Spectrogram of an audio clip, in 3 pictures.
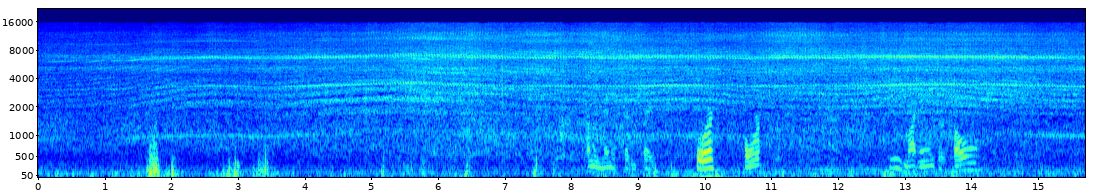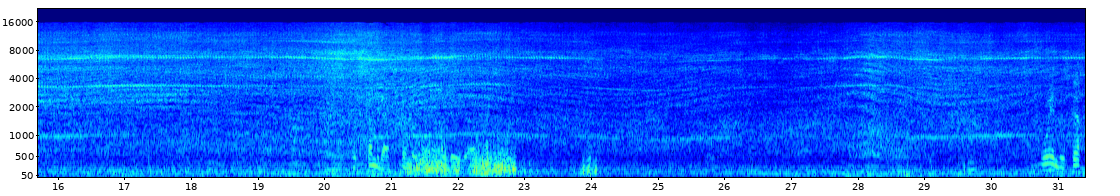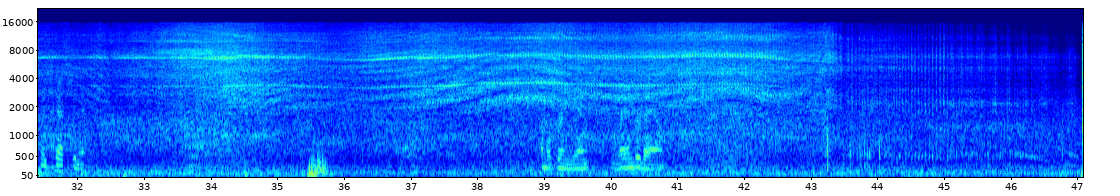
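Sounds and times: rc helicopter motor whine: 0.0 - 47.0
rotor ticking spinning down: 0.1 - 47.0.

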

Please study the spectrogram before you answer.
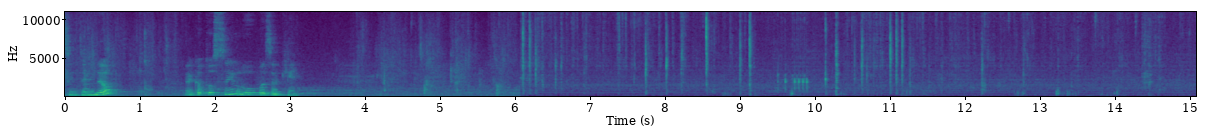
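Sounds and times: wooden spoon mashing food in pot: 4.2 - 15.0.

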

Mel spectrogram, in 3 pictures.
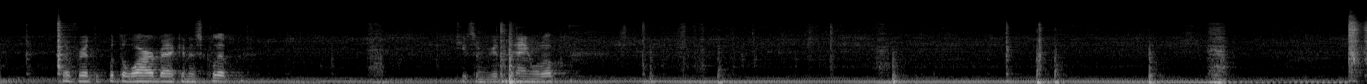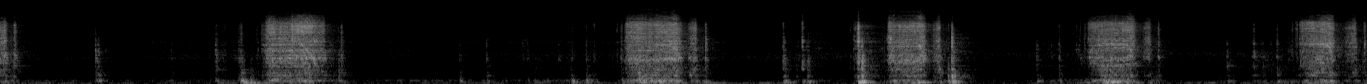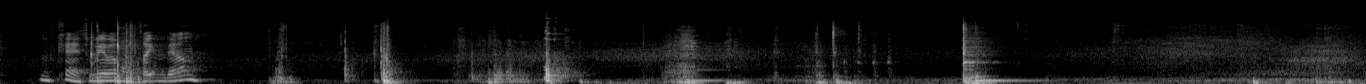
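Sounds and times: steady low hum: 0.0 - 15.7, 27.7 - 41.0
parts being handled: 31.8 - 38.7.

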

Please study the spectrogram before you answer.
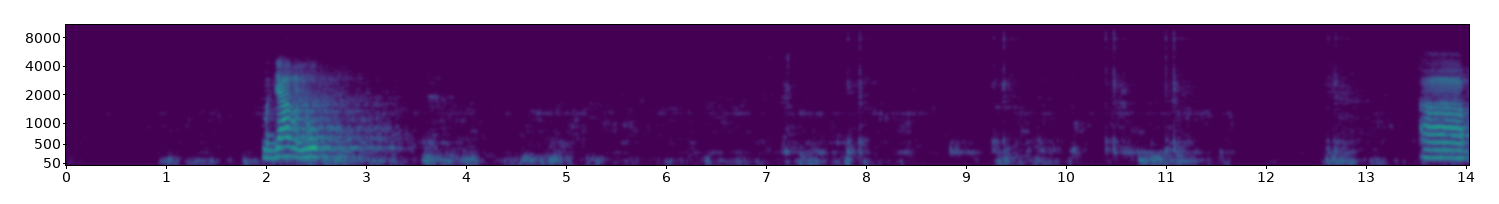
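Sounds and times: low microphone hum: 0.8 - 8.5, 9.3 - 11.6.

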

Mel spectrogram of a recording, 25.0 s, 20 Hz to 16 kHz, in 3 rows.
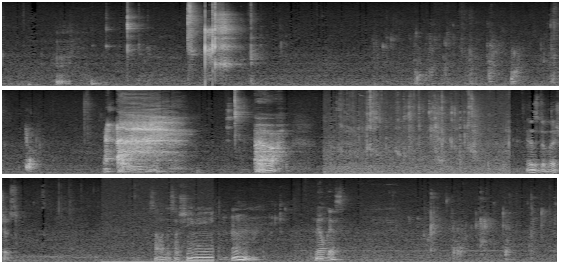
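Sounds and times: sipping and swallowing: 5.5 - 9.1, 22.6 - 25.0.

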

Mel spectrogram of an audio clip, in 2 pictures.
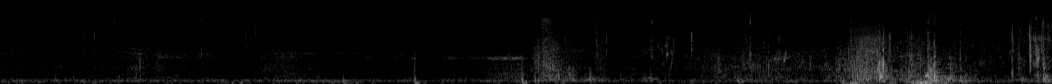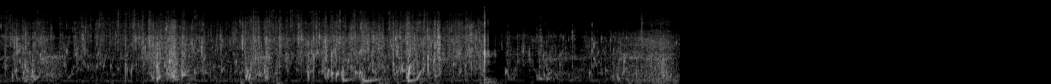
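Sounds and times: fish thrashing and splashing: 7.5 - 17.3.

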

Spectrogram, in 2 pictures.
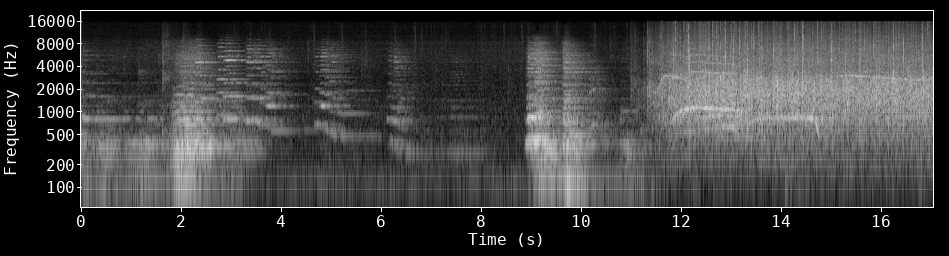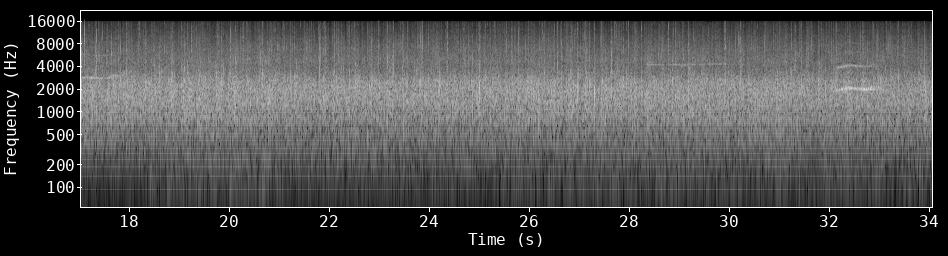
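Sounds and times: large audience applauding: 11.0 - 34.0.

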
